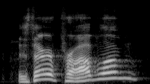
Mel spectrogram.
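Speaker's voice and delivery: loud, very high-pitched yell. A player's character reaches the docking bay door and is yelling out. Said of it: "I just yell out".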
